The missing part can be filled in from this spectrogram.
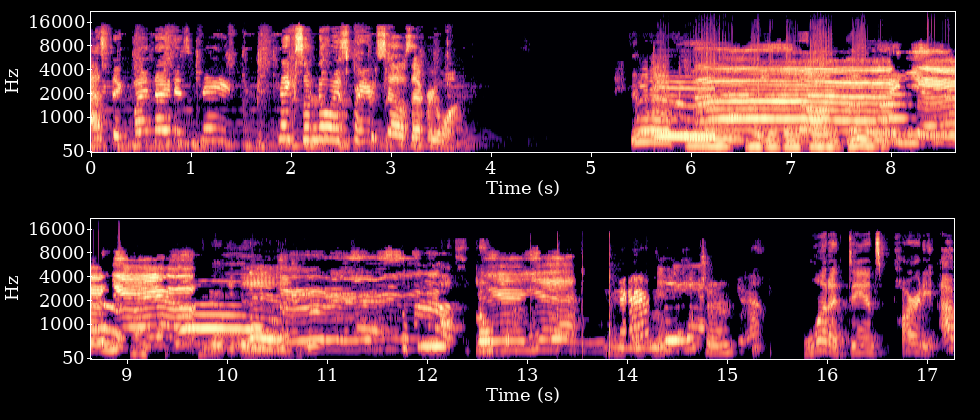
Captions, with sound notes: Fantastic, my night is made...Make some noise for yourselves, everyone [CHEERING] What a dance party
